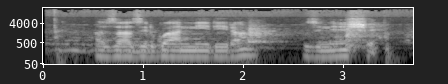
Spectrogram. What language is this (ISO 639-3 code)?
kin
